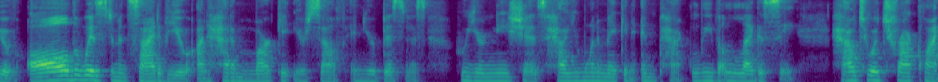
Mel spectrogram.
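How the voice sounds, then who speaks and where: A woman with an American accent talks at a moderate pace in a very deep, low pitch. Her tone is animated. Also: quiet background. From New York, Brooklyn. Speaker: coach and course teacher. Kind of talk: online class.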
